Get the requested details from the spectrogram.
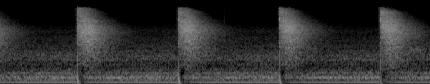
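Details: Four sharp, loud cracking snaps about once a second over a low hum, from a 600-picosecond tattoo removal laser firing through a plastic bag over the output; the crisp sound indicates a very short pulse: picosecond laser firing.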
